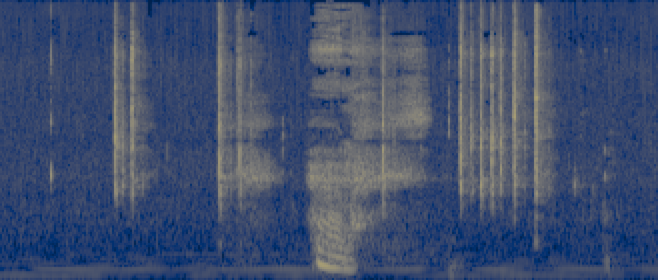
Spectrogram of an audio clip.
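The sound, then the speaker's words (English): Typing on a computer keyboard: fairly quiet, irregular bursts of crisp key clicks, with a brief louder rushing sound partway through, and no talk. “Let me try like type that in.”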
